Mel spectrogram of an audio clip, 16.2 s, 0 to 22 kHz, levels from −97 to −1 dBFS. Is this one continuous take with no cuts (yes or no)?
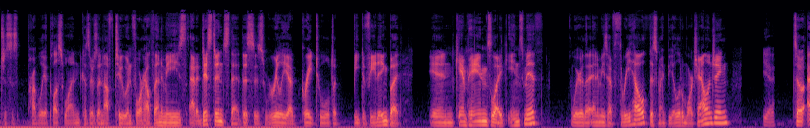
yes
